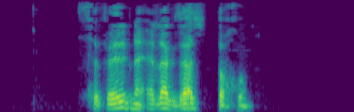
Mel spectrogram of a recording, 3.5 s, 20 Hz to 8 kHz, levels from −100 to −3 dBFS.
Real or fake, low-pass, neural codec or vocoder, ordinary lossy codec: fake; 7.2 kHz; codec, 16 kHz, 8 kbps, FunCodec, trained on LibriTTS, 25 frames a second; MP3, 32 kbps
